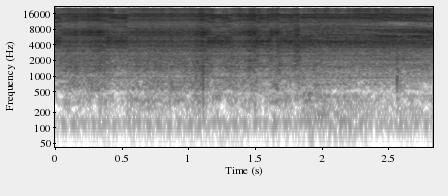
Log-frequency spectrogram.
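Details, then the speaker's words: 1970s GE lunchbox-style refrigerator compressor bench test: strong steady hiss of air blowing from the discharge line, no knocking or rattle; compressor pumping well. "Wow, it's blowing quite a bit of air out that."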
